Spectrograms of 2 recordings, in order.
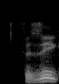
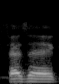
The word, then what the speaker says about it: Fezek: about all right so physique is actually pronounced like the word physique in a dictionary it's just the way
